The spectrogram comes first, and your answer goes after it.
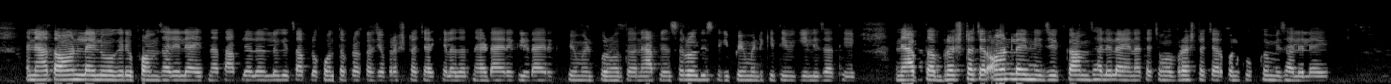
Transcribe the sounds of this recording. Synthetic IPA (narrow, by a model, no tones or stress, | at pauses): aniat̪aɔnlajnʋəɡəjɾefɔɾmd͡zʱaleleaɦet̪nat̪aːpljalaləɡʱiːt͡sapləkoɳt̪əpɾəkaɾt͡ɕjabʱɾəʂʈat͡ɕaɾkelad͡zat̪naɦeɖajɾek̚ʈliːɖajɾek̚ʈ̚pemeɳʈ̚pəɳɦot̪əːañiapljalasəɾʋəɭd̪ist̪əkiːpemeɳʈkit̪iʋiːkeliːd͡zat̪iːañiap̚t̪abʱɾəʂʈat͡ɕaɾʔɔnlainɦid͡ʑekamd͡zʱaleləaɦenat̪jat͡ɕjamuebʱɾəʂʈat͡ɕaɾpəɳkʰuːb̚kəmiːd͡zʱalelaɦe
